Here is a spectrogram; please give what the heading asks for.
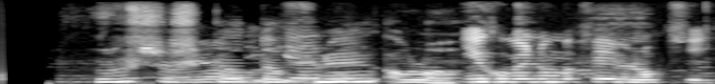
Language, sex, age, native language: Icelandic, male, 18-19, Icelandic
